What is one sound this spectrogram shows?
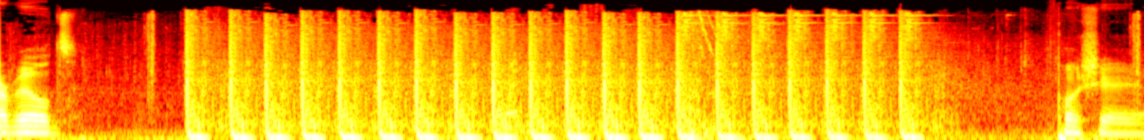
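A rifle fires in rapid, even bursts.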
